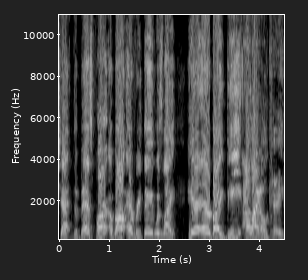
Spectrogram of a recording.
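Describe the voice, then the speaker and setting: A man projects a raised voice with a bright, sharp tone. He keeps a moderate pace against a quiet background. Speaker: stream host. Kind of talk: casual livestream chat. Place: home room. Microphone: headset.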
